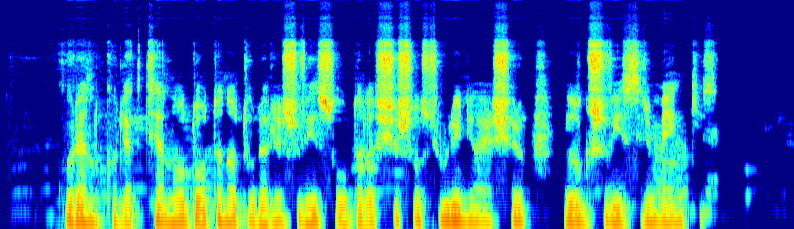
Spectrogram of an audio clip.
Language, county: Lithuanian, Marijampolė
